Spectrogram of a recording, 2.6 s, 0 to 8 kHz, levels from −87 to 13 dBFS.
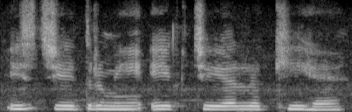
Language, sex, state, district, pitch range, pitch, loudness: Hindi, female, Uttar Pradesh, Saharanpur, 225-240 Hz, 230 Hz, -12 LUFS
